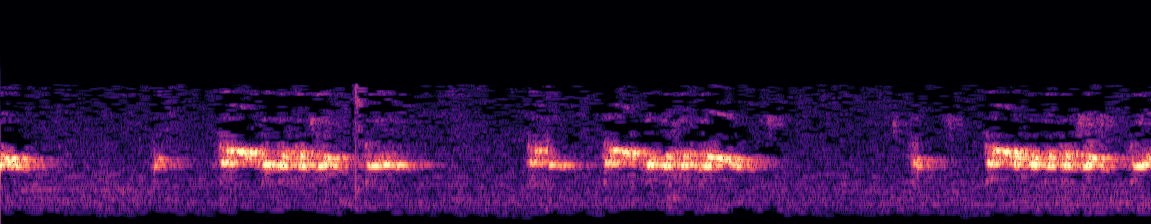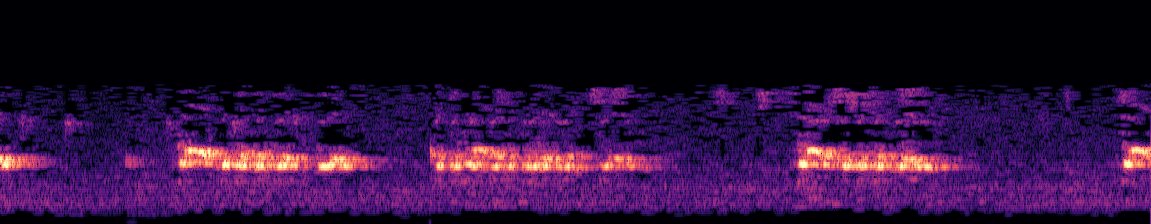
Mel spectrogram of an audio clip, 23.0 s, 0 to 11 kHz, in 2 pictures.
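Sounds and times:
spotted dove cooing used as a lure call: 0.0 - 0.6, 1.6 - 4.3, 5.3 - 7.8, 9.1 - 12.0, 12.8 - 18.1, 19.5 - 21.2, 22.7 - 23.0.

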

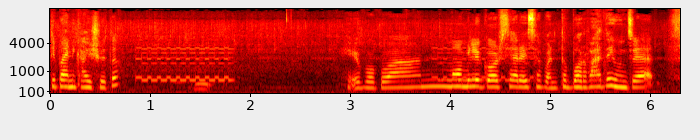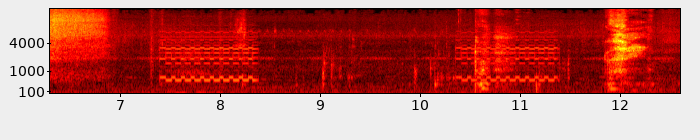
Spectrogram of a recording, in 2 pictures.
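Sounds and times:
speech: 0.0 - 1.8, 3.0 - 6.6
telephone ringing with a warbling electronic tone: 0.8 - 1.9, 3.7 - 4.9, 7.4 - 8.5, 10.4 - 11.5
hiss: 6.1 - 7.0.

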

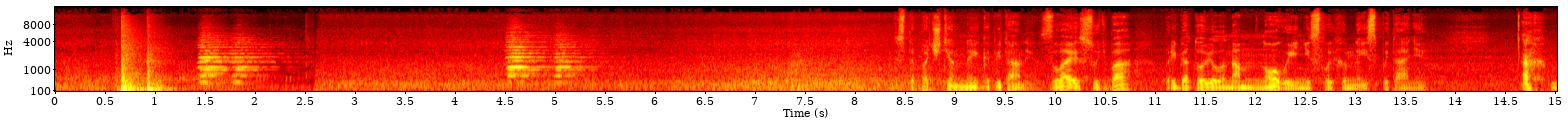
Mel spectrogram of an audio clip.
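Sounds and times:
faint steady hiss: 0.0 - 15.0
car horn honking as a car arrives: 1.4 - 2.4, 4.5 - 5.5
speech: 8.5 - 13.8, 14.6 - 15.0.

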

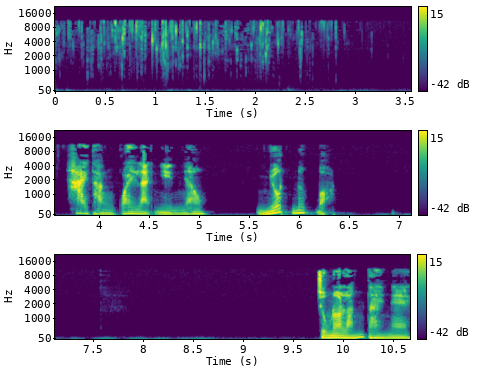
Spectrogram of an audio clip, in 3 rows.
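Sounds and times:
bones cracking and crunching while being chewed: 0.0 - 3.3
speech: 3.8 - 6.4, 9.8 - 10.6.

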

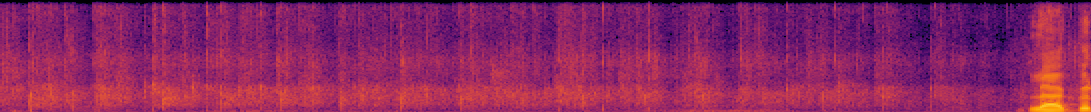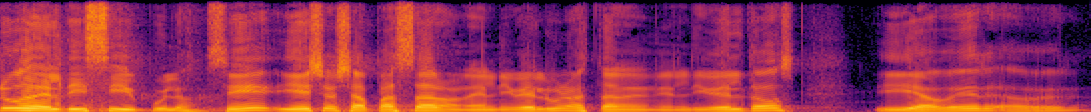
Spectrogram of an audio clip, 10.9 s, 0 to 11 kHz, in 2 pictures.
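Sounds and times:
church congregation applauding: 0.0 - 6.7
speech: 5.2 - 10.8.

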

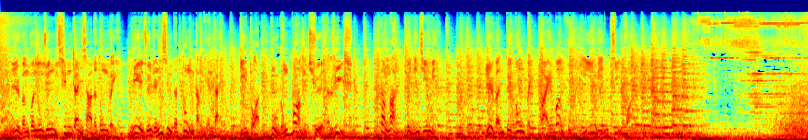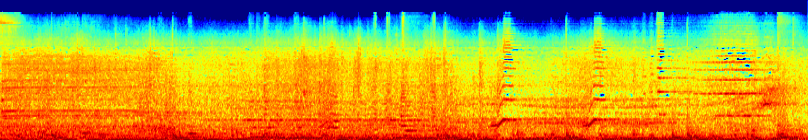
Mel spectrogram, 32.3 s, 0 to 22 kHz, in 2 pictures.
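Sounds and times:
1930s train arriving at a town near Jiamusi, Heilongjiang: 0.0 - 14.0, 15.6 - 32.3
speech: 0.3 - 13.7
high tonal whistling: 13.6 - 32.2.

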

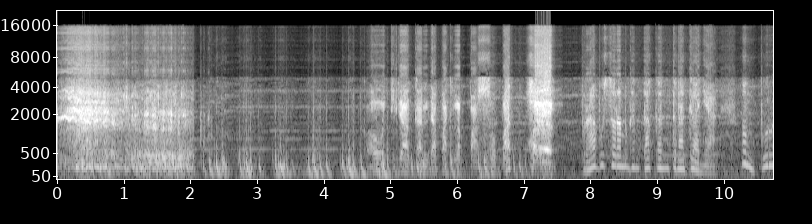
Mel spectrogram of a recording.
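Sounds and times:
horse neighing: 0.0 - 2.5, 7.0 - 7.6
horse hooves clip-clopping at a run: 0.0 - 7.6
speech: 5.2 - 10.7.

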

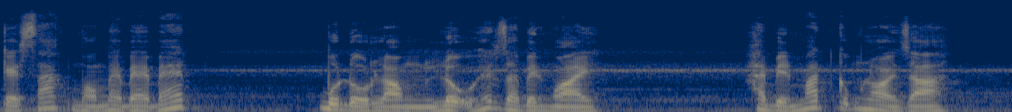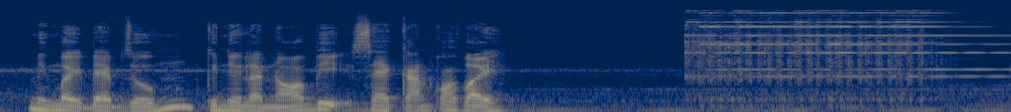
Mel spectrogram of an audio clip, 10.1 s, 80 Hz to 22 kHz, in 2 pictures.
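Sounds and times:
speech: 0.0 - 3.1, 3.7 - 7.7, 8.5 - 8.8
telephone ringing loudly: 8.5 - 10.1.

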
